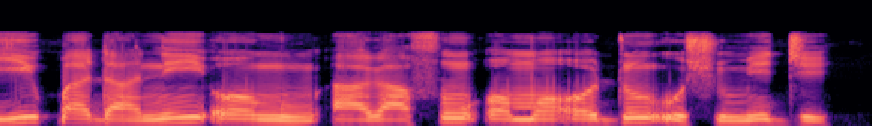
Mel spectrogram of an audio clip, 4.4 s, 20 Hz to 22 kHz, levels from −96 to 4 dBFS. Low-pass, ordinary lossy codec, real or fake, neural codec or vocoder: 7.2 kHz; none; real; none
